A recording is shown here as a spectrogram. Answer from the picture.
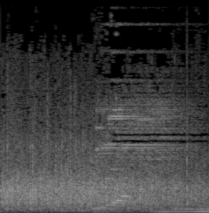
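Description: Studio audience applauding, with a short musical cue coming in about a second in.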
